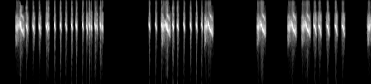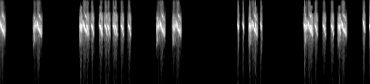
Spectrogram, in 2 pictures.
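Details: Western yellow wagtail call, offered as the top lure sound for hunting. Long rapid runs of sharp, high, identical chips alternate with clusters of slurred, descending squeaky notes. Bursts are separated by short pauses. No other sounds.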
